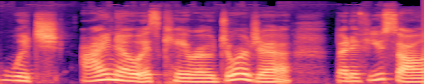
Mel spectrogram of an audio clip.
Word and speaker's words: Cairo: which I know is Koo Georgia but if you saw it or somebody else they would say Kyo so if you said Cairo everyone in Cairo would be like you're an idiot Soo in Egypt right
